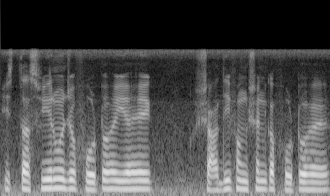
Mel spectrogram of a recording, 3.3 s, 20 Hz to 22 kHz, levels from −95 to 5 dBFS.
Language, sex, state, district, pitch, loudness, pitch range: Hindi, male, Chhattisgarh, Raipur, 170 Hz, -14 LUFS, 155-170 Hz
